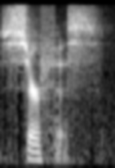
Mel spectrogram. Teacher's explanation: How many syllables are in surface? 2, stress on the first.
